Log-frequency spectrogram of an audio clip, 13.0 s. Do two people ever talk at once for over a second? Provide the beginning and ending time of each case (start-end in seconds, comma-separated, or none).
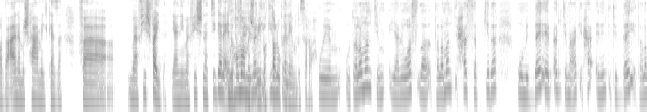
4.5-5.9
